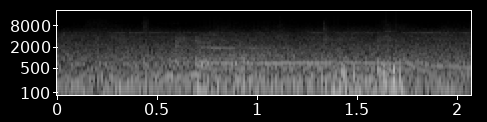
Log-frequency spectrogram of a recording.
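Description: Steady rumble of distant city traffic, with a faint held tone for about a second in the middle.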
